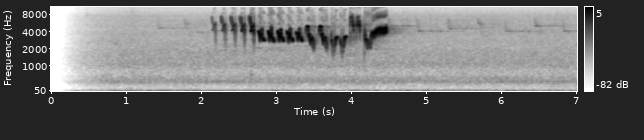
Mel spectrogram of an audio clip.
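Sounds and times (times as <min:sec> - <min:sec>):
common chaffinch singing, Fringilla coelebs: 0:01.4 - 0:07.0.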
